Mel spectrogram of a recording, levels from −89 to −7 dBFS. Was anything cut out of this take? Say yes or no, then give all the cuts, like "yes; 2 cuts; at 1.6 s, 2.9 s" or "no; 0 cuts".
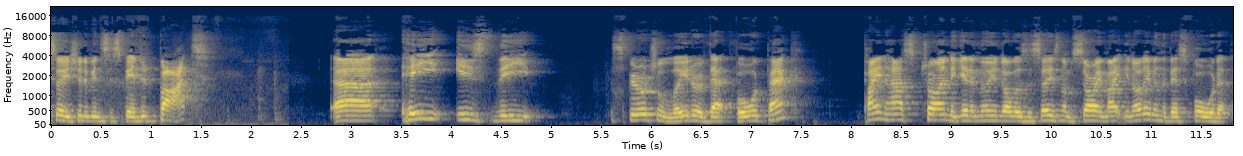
no; 0 cuts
